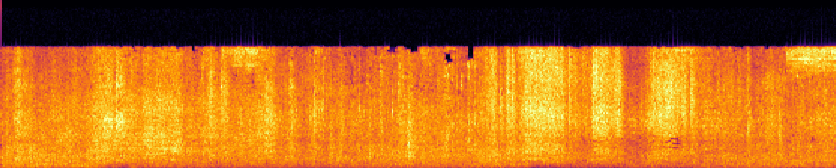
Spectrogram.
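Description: Norfolk Southern freight cars, covered hoppers and boxcars, rolling past close by: a steady noise of steel wheels on rail with repeated clicking as the wheels cross rail joints.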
